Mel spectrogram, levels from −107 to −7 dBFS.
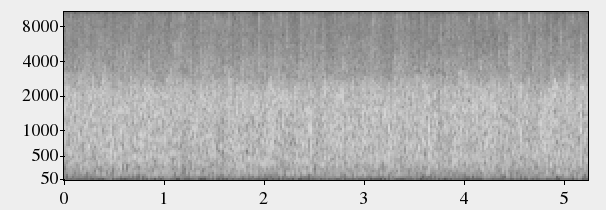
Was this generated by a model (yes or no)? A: no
